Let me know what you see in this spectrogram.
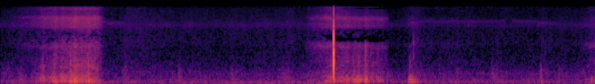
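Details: Snoring of a Sphynx cat.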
